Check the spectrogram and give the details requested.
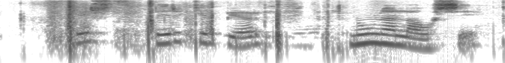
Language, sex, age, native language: Icelandic, female, 10, Icelandic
